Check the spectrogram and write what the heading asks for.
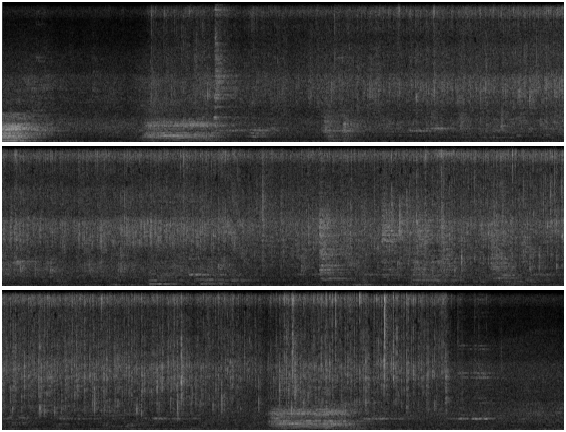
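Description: Desi (zebu) cows mooing: one loud call right at the start, another about two seconds in, and a third near the end.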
